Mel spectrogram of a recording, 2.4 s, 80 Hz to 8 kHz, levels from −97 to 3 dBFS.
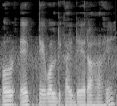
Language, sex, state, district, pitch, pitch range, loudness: Hindi, male, Arunachal Pradesh, Lower Dibang Valley, 105 Hz, 100-115 Hz, -18 LUFS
